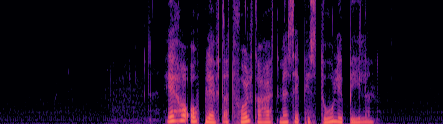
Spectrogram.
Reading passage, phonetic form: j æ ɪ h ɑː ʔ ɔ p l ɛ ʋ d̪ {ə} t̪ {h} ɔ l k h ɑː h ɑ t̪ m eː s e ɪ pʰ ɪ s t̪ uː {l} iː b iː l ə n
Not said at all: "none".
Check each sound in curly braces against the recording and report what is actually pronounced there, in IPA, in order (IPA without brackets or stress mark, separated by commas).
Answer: ɑ, f, l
